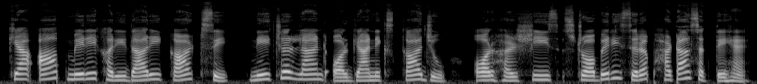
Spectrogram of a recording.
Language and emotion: Hindi, neutral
